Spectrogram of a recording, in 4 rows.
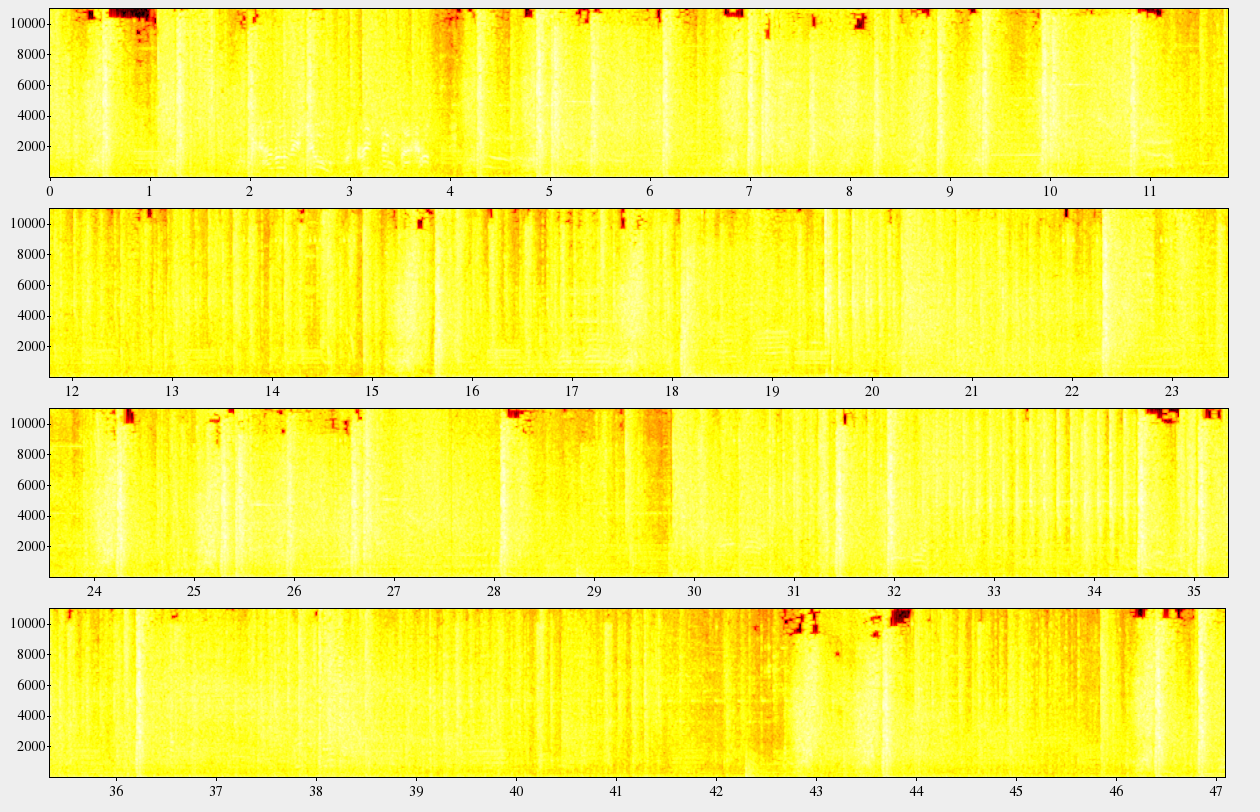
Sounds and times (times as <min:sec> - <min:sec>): Music: 0:00.0 - 0:47.0.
